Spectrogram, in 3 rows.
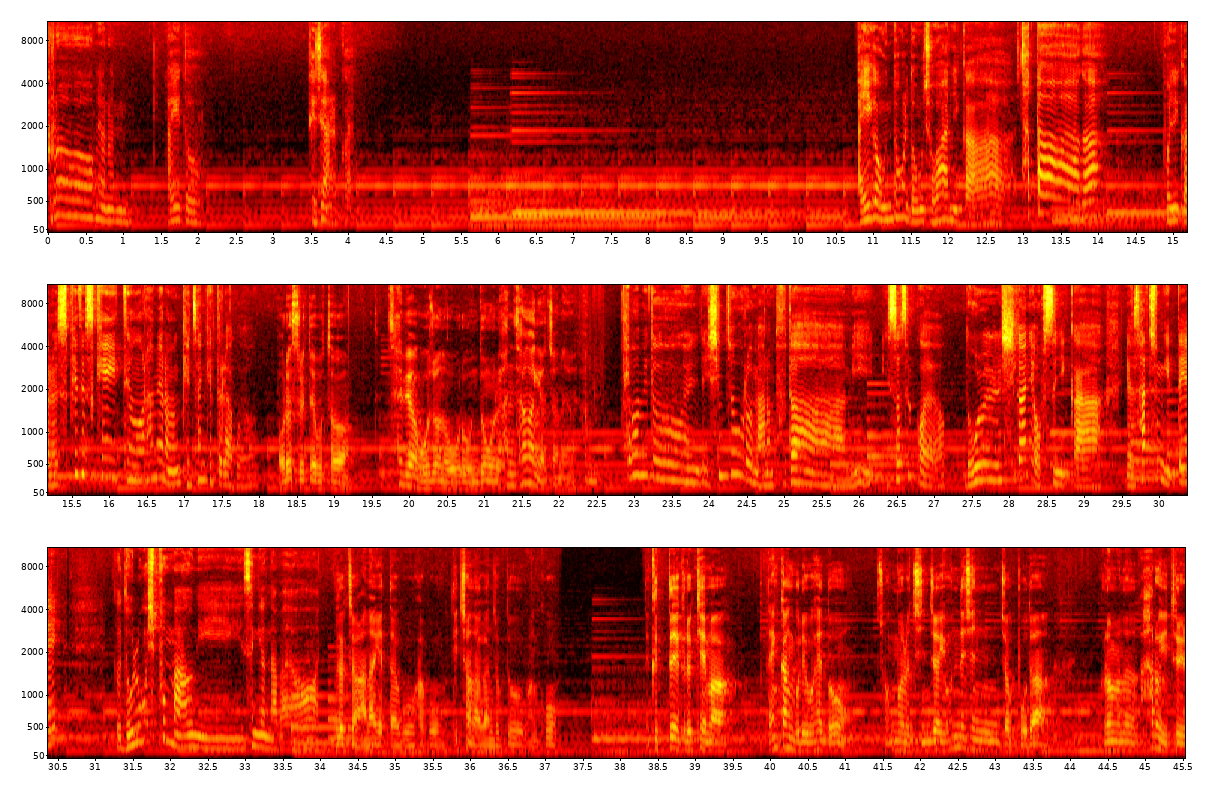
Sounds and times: Music: 0.0 - 45.5.

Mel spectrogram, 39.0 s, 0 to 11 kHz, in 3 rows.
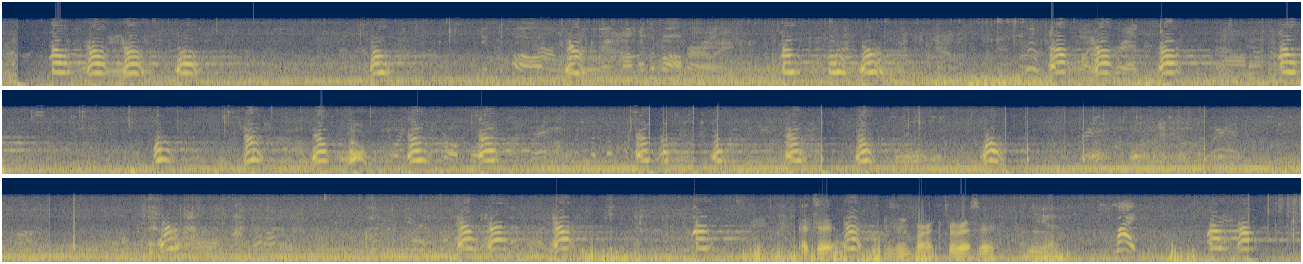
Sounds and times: Bark: 0.5 - 2.1, 3.7 - 4.0, 5.6 - 5.9, 7.8 - 9.1, 10.4 - 11.9, 12.8 - 13.2, 14.5 - 14.8, 15.4 - 18.1, 19.3 - 21.8, 22.8 - 23.1, 27.6 - 27.9, 30.5 - 31.8, 32.9 - 33.3, 34.4 - 34.7, 38.0 - 38.6
Canidae, dogs, wolves: 0.5 - 2.3, 3.6 - 4.2, 5.6 - 6.0, 7.7 - 9.2, 10.2 - 12.0, 12.7 - 13.5, 14.5 - 18.2, 19.2 - 23.3, 27.4 - 29.3, 30.4 - 31.9, 32.8 - 33.4, 34.4 - 34.8, 38.0 - 38.9.

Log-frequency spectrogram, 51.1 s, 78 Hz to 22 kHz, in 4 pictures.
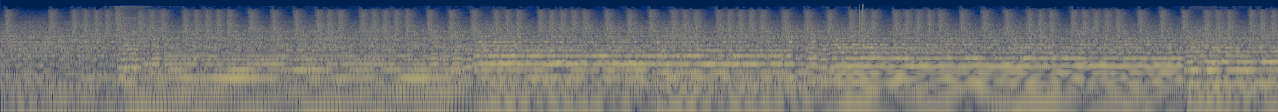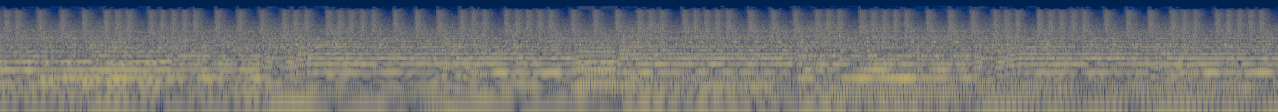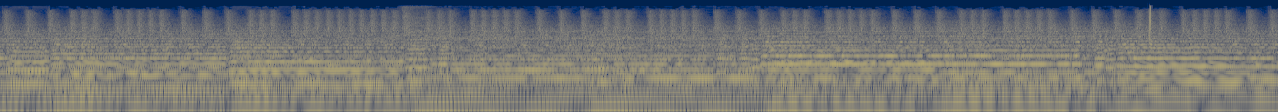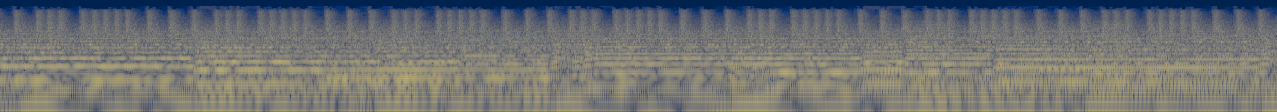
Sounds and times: Music: 0.0 - 51.1.

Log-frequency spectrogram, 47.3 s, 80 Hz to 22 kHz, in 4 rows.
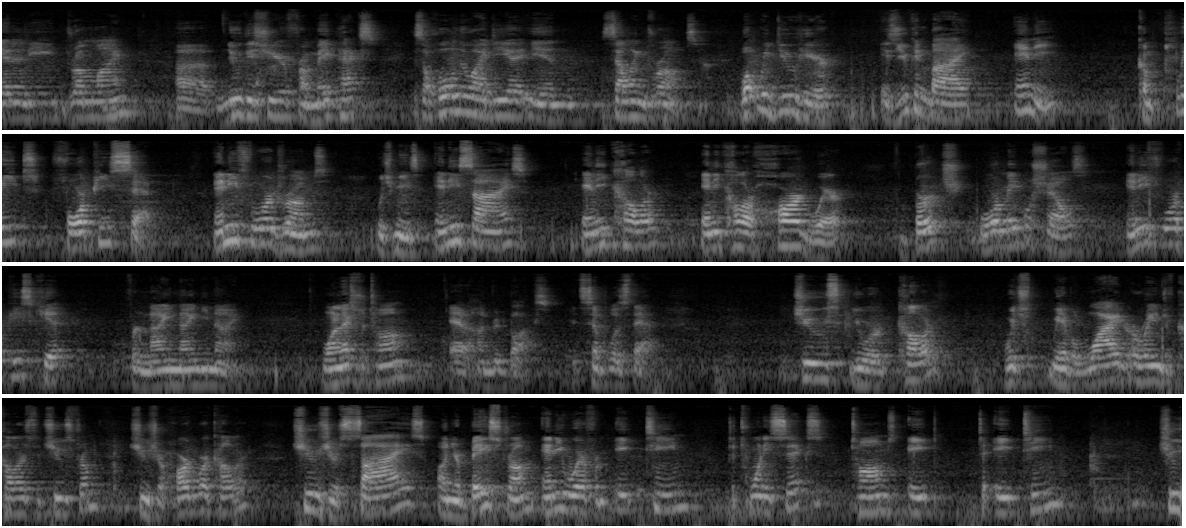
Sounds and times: Speech: 0.0 - 10.7, 11.4 - 13.4, 14.0 - 26.2, 26.8 - 30.3, 31.6 - 46.2, 47.0 - 47.2.

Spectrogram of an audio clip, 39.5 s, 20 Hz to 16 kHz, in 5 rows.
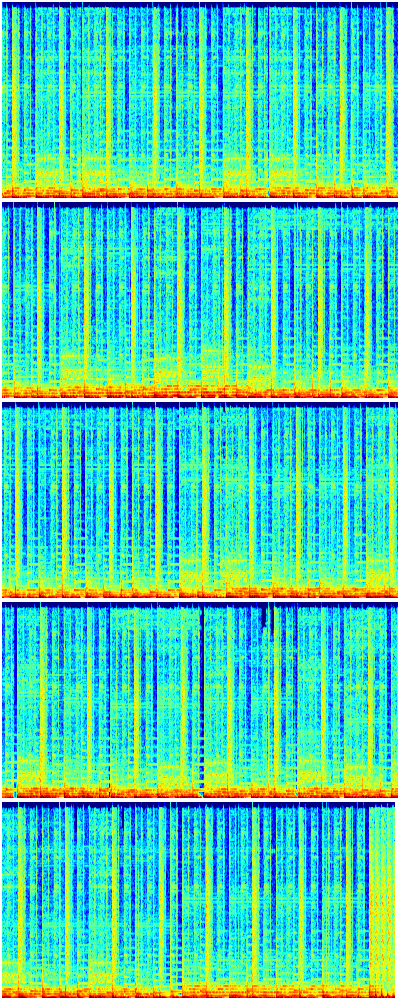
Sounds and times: Blues: 0.0 - 39.5
Rhythm and blues: 0.0 - 39.5.

